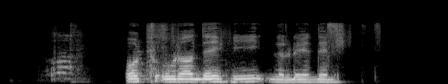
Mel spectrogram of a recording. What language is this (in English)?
Saraiki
